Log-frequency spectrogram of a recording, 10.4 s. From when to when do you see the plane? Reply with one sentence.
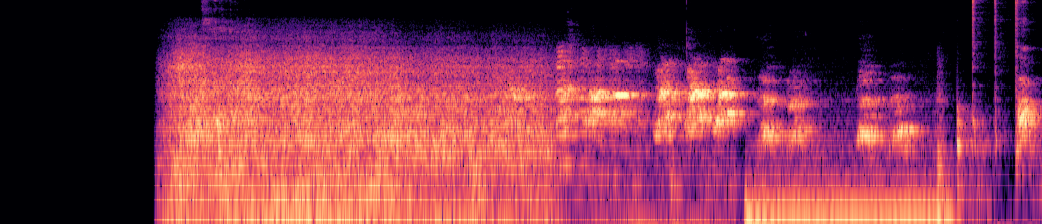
You can hear the plane from 1.6 to 5.7 s.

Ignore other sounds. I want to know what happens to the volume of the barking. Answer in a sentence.
The loudness of the barking goes down.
